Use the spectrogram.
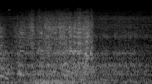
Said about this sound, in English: Having failed to start the car,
